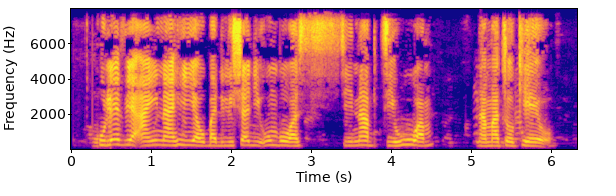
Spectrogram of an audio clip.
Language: Swahili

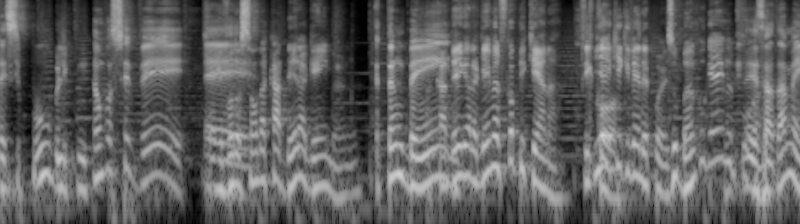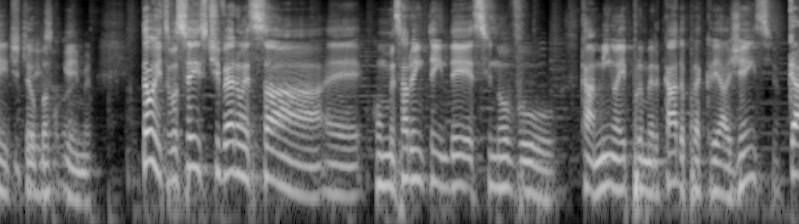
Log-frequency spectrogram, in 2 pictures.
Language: Portuguese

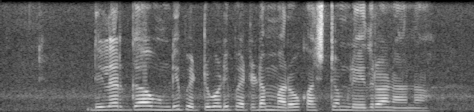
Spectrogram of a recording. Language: Telugu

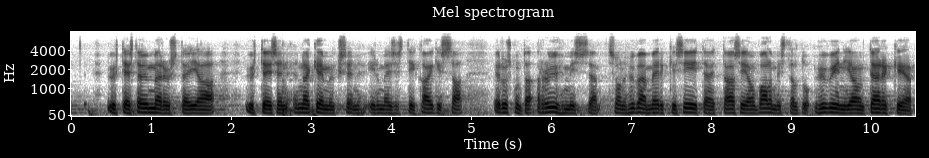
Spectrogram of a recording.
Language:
Finnish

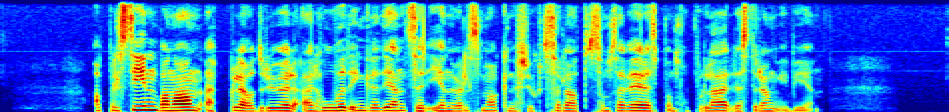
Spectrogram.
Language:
Norwegian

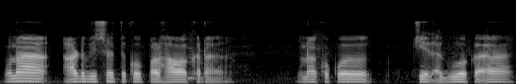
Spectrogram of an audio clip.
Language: Santali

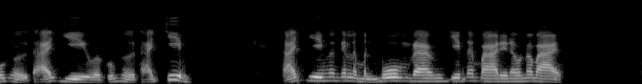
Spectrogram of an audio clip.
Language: Vietnamese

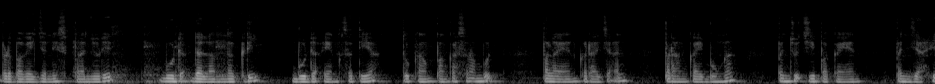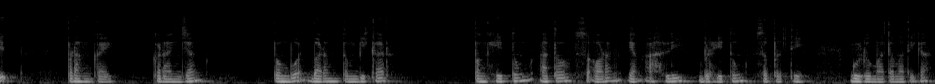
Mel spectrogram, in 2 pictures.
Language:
Indonesian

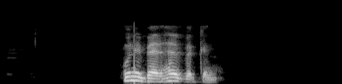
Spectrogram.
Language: Kurdish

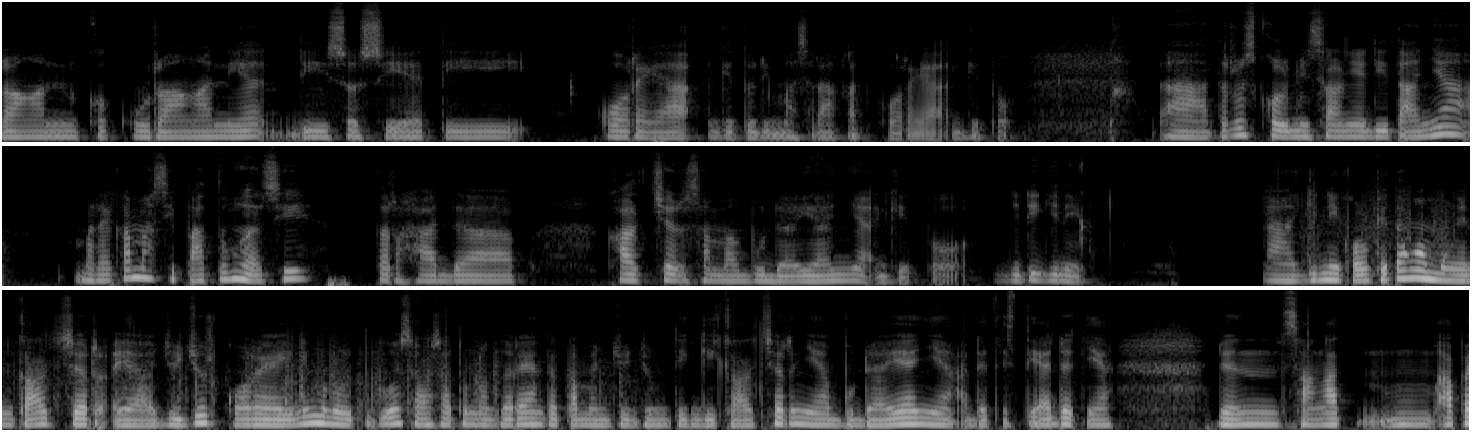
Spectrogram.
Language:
Indonesian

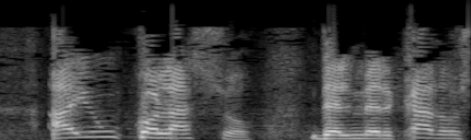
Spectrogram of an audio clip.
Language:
Spanish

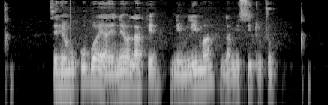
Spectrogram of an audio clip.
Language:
Swahili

